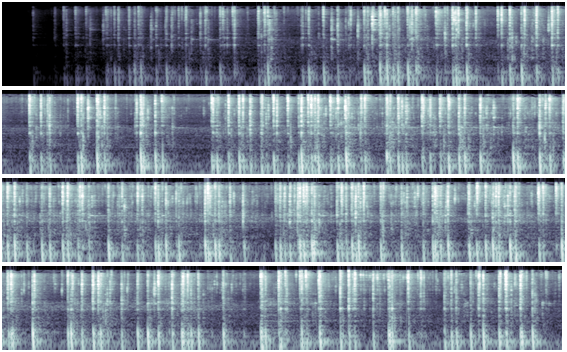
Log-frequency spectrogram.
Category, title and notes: Sound effects > Natural elements and explosions
Percusion maiz cancha en coccion Lima Peru
Cooking corn. Made from large, dried corn kernels that pop slightly when toasted in a pan without losing their shape. It's the essential sidekick for classic ceviches, chicha drinks, and even grandma's spicy stews. Peruvian cancha corn is the iconic toasted and crunchy corn, a legacy from pre-Hispanic times.
FOOD, recording, PERCUSIVE, field, peru, CORN, lima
